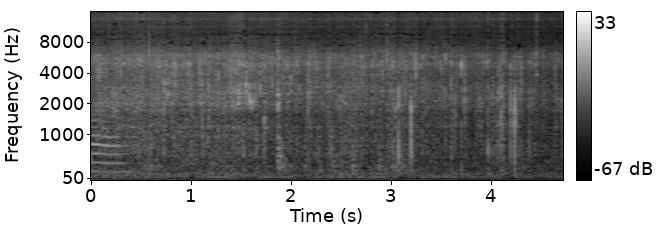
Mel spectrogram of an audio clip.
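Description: Bilong-bilong fish fries in a pan of hot oil, a loud, steady, dense sizzle with scattered crackles and pops running throughout.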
